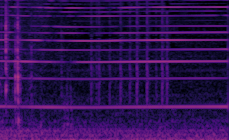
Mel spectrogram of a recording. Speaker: Can you hear that? That very faint buzz basically means my battery's flat.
